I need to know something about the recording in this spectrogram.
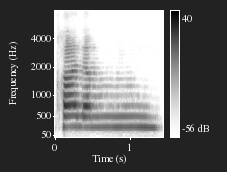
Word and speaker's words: फलम्: is there उभयोर्विन्दते फलम् so f is not there in Sanskrit f pronunciation is not there th is there because it's oshtha p th th उभयोर्विन्दते फलम् उभयोर्विन्दते फलम्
